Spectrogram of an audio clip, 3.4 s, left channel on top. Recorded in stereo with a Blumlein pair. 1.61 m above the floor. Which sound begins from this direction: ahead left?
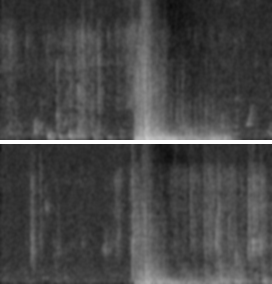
A whoosh, at 1.7 s.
